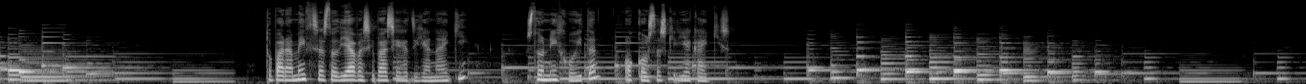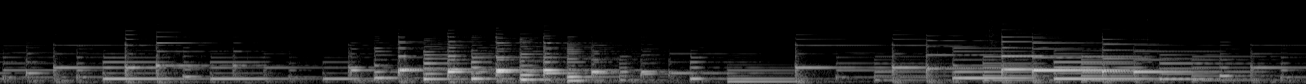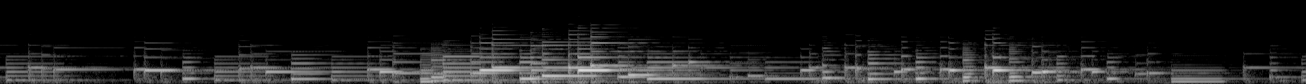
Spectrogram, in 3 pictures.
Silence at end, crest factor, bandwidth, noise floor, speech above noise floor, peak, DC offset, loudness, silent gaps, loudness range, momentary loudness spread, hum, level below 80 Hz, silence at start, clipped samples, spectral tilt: 0 s; 20 dB; 19 kHz; -45 dBFS; 26 dB; -2 dBFS; under 0.1%; -23 LUFS; none; 12 LU; 19 LU; none; -56 dBFS; 0 s; under 0.1%; -5 dB/octave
